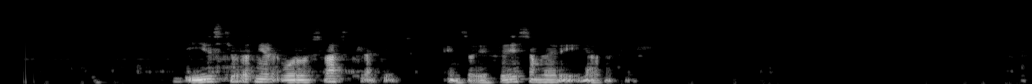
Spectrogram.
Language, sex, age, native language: Icelandic, male, 30-39, German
